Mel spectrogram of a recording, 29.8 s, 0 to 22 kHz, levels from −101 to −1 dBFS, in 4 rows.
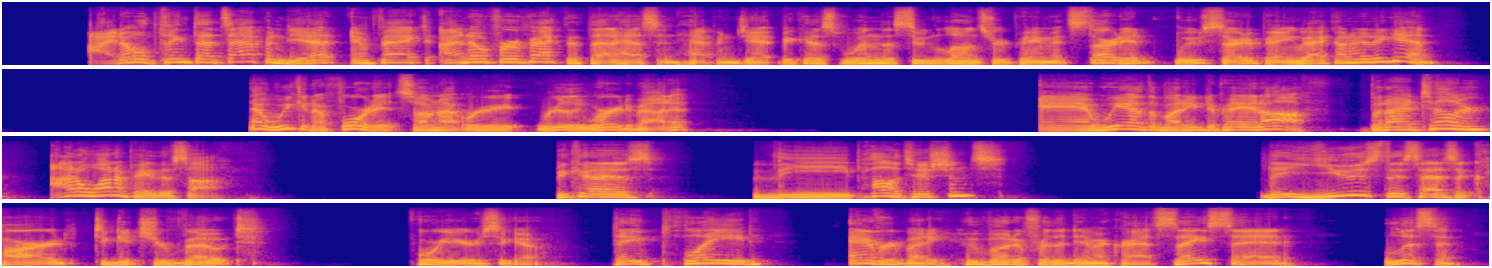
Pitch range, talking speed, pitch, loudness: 125-175 Hz, 185 wpm, 145 Hz, -19 LUFS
